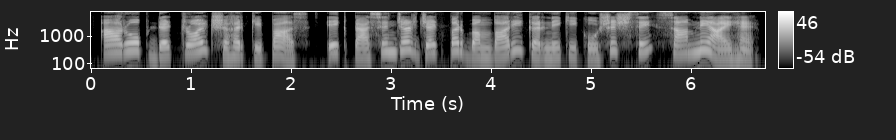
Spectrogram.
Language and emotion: Hindi, neutral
